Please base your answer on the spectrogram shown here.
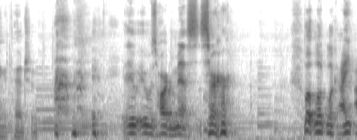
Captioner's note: laughs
